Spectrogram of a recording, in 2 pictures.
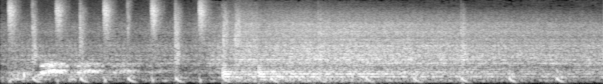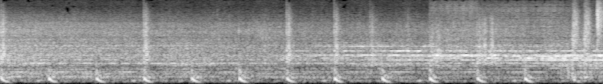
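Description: Minimal techno mix: a steady kick drum at about two beats a second. About two seconds in, the crisp hi-hats drop out as a hissing wash of synth noise swells, and the hats return sparsely later. Near the end a high sustained synth tone enters.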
